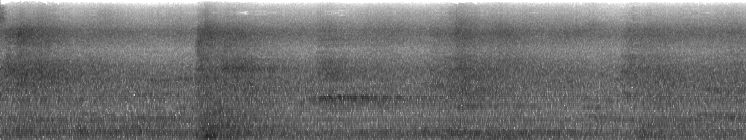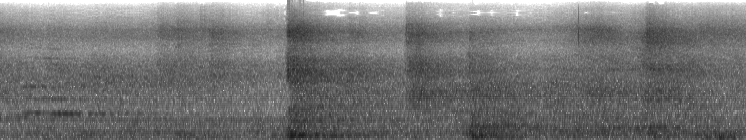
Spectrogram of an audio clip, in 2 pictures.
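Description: Ice hockey game in an indoor rink: a steady wash of rink and crowd noise, broken by a few sharp knocks against the boards, the loudest about ten seconds in, with another a couple of seconds later.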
